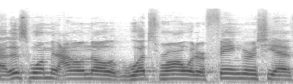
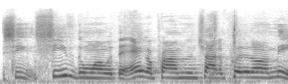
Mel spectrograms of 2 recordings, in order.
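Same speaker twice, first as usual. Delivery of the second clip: usual speaking voice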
